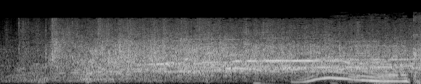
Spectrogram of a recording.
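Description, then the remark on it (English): A crowd at an event with Secretary Clinton bursts into loud, sustained cheering and applause after a question about white privilege. The cheering swells within the first half second and holds steady, with a rising and falling whoop sounding through the noise near the end. “The crowd loves it.”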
